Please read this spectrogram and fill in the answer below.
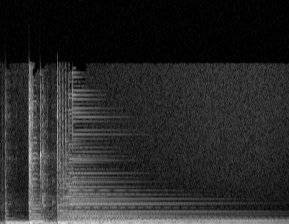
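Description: Background music on acoustic guitar: a few strums, then a last chord about a second in that rings on and slowly fades.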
